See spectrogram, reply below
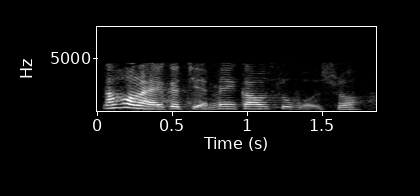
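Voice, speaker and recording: A woman, telling a personal story earnestly and haltingly as a guest. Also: medium pitch, very animated, slightly rough. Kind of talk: personal testimony. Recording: tinny phone-like audio.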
